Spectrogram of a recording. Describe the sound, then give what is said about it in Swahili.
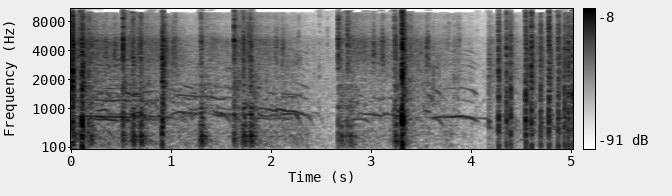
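Gunfire during military training of Somali soldiers run by African Union forces in Somalia: many sharp rifle shots, some single and some in rapid bursts, cracking irregularly throughout. “Hiyo ni milio ya risasi ikisikika nchini Somalia. Lakini safari hii milipuko ya bunduki haisikiki ikiangamiza watu.”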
